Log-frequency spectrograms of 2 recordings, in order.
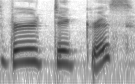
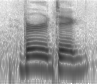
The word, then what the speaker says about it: verdigris: Verdigris. Verdigris. Verdigris. You have to say that with an accent. You have to roll your R's on that one, do you, Callie?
